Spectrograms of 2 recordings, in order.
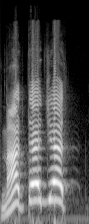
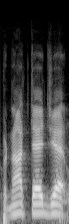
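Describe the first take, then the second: First: Loud, high, triumphant shout of NOT DEAD YET; excited cry. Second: Said in the usual way. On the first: Real, not acted. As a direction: burst out with fresh hope. Sudden burst of hope.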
